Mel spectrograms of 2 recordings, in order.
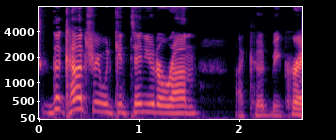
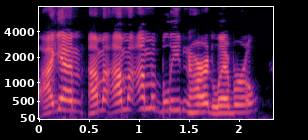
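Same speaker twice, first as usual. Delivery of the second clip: ordinary talk, nothing marked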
